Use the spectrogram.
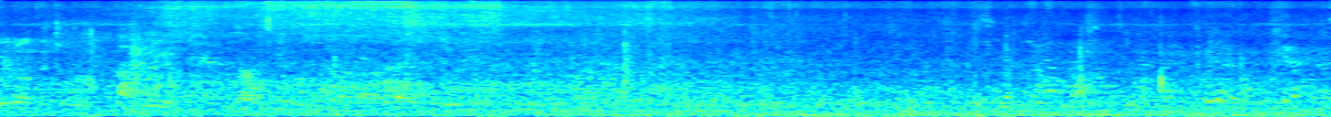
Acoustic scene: subway station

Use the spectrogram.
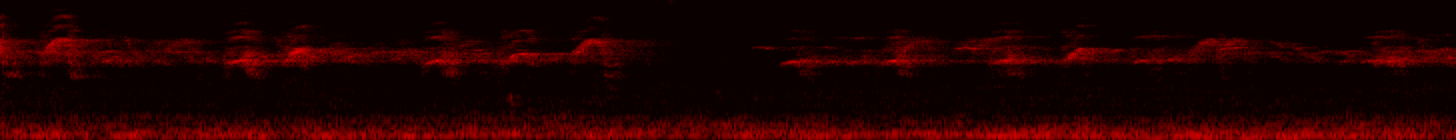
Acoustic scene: park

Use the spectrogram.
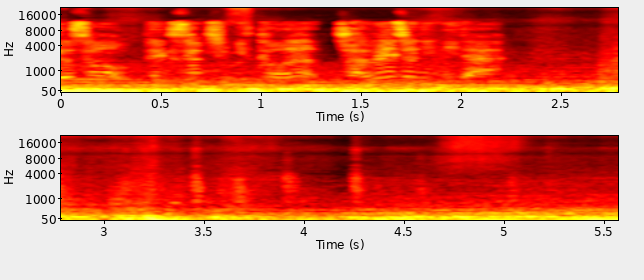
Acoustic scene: car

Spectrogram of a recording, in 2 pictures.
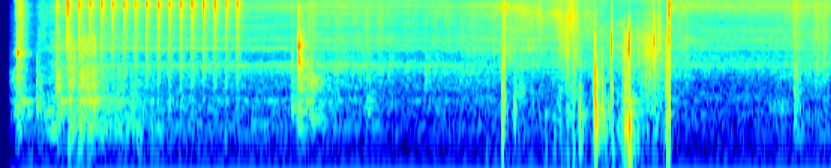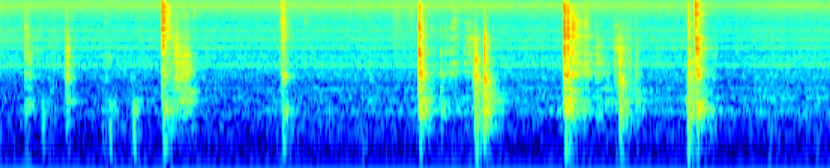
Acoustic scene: kitchen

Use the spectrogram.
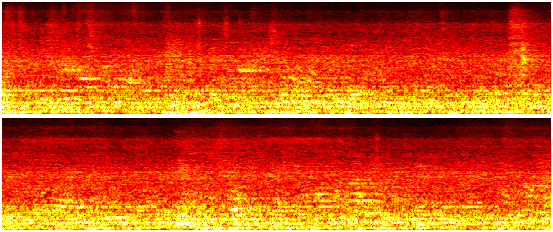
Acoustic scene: crowded indoor space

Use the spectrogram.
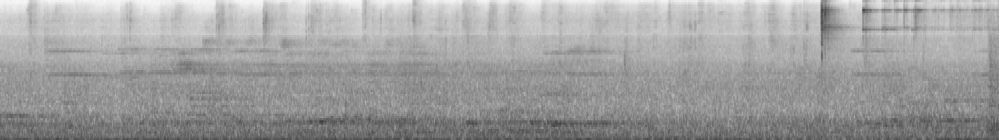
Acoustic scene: subway station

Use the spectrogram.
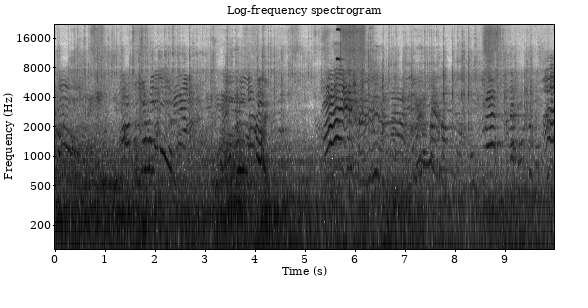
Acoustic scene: residential area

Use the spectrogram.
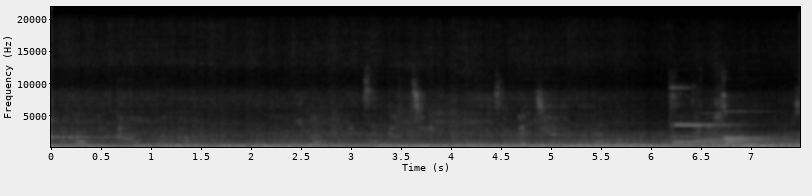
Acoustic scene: subway train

